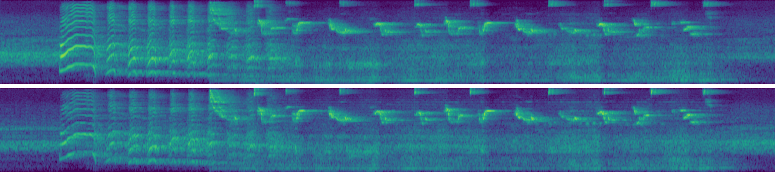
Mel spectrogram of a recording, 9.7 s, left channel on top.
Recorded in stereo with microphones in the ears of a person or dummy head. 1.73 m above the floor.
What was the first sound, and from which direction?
Laughter, 40° left (ahead or behind).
